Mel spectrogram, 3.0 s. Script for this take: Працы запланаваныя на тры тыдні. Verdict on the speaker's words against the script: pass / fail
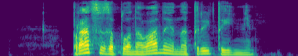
pass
